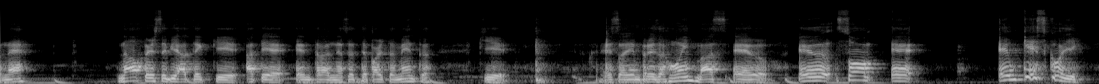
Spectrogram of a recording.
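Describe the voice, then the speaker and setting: Japanese man, mid-pitched, slow halting learner's delivery, soft music underneath. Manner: halting learner's speech, searching for words. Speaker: interviewee in a played video. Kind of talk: casual personal account.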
